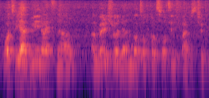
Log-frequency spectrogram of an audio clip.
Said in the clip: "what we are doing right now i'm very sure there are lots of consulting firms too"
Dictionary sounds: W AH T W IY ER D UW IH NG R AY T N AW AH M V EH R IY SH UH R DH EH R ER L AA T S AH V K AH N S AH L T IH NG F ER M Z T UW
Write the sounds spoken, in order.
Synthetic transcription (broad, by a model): W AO T W IY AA D UW IH NG R AY T N AW AH M V EH R IY SH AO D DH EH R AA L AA T AH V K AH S S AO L T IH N F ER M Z T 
